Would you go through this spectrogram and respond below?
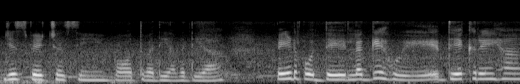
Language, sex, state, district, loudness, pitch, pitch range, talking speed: Punjabi, female, Punjab, Kapurthala, -17 LUFS, 220 Hz, 195-245 Hz, 150 wpm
